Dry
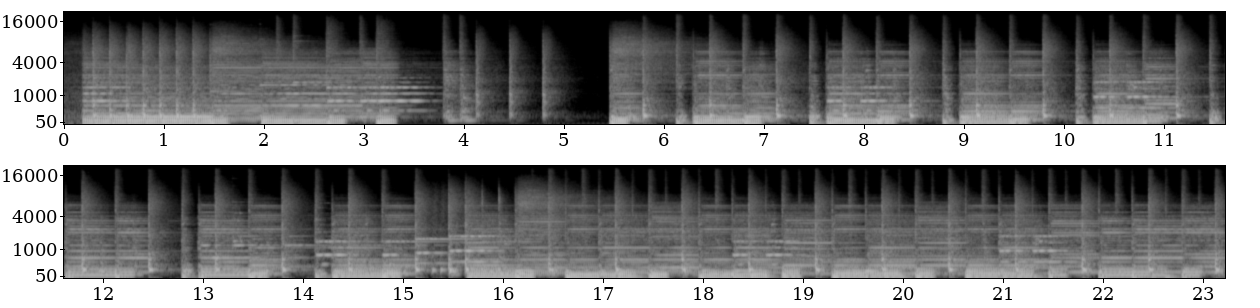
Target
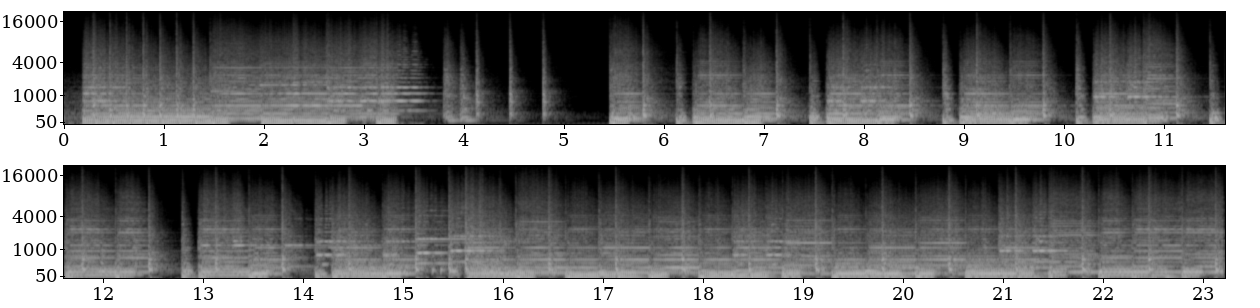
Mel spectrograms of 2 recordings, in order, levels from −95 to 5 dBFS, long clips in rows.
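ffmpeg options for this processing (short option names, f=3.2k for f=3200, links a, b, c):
-af "volume=24dB,asoftclip=hard,volume=-24dB,adynamicsmooth=sensitivity=7:basefreq=600,aecho=1:1:7.2:0.44,volume=-1dB"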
